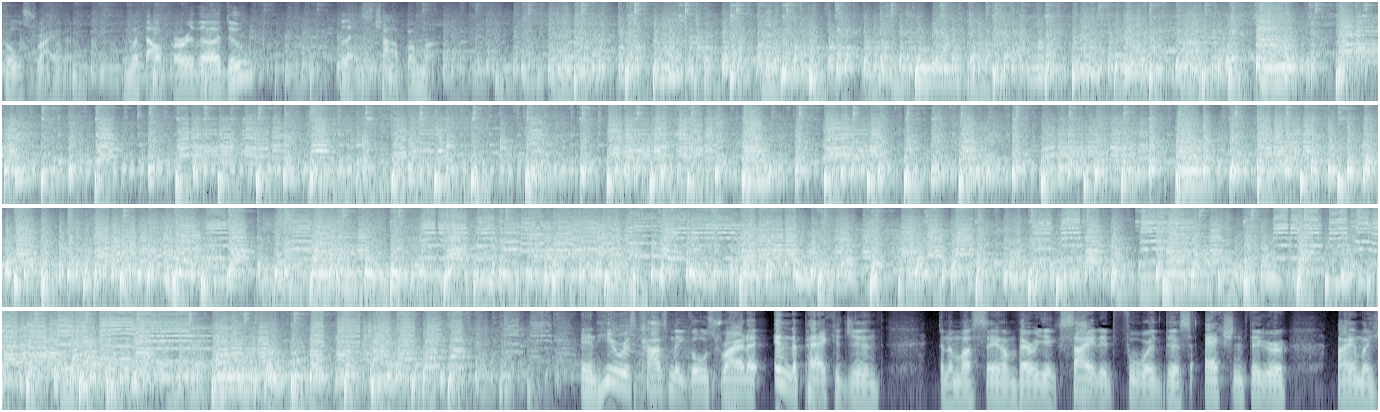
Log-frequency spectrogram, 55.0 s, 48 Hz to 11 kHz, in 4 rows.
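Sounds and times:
brass music over percussion: 0.0s - 48.5s.

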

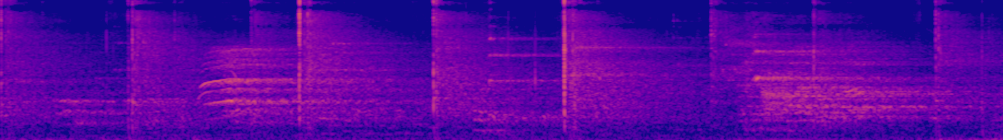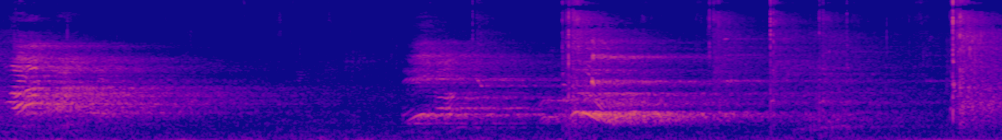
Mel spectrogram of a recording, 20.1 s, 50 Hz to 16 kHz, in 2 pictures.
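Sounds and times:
racket striking shuttlecock: 2.5s - 3.4s, 5.6s - 6.2s, 17.0s - 18.7s, 19.3s - 20.0s.

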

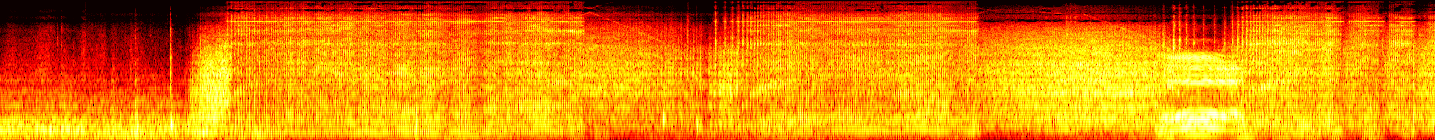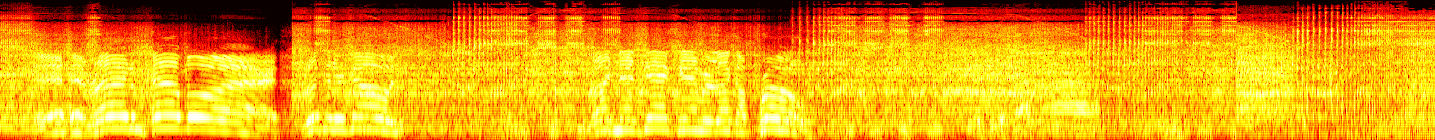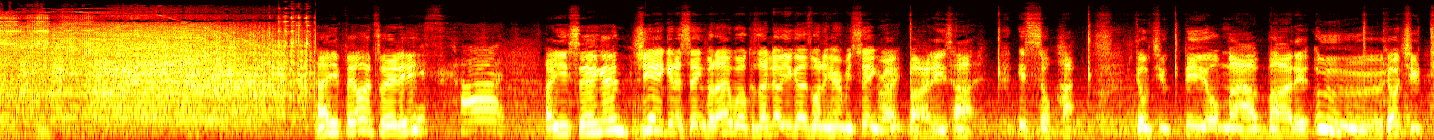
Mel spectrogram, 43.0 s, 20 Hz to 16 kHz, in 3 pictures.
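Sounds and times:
jackhammer chipping rock: 2.0s - 15.9s, 17.3s - 31.9s.

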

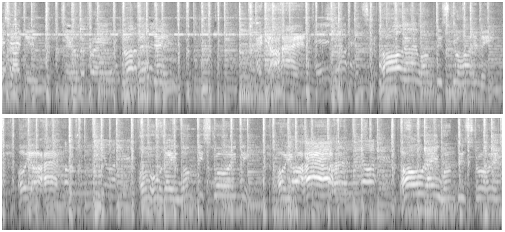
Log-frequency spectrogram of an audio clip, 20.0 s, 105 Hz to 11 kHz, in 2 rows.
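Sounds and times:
man singing: 0.0s - 3.6s, 5.0s - 20.0s
acoustic guitar strumming: 0.0s - 20.0s.

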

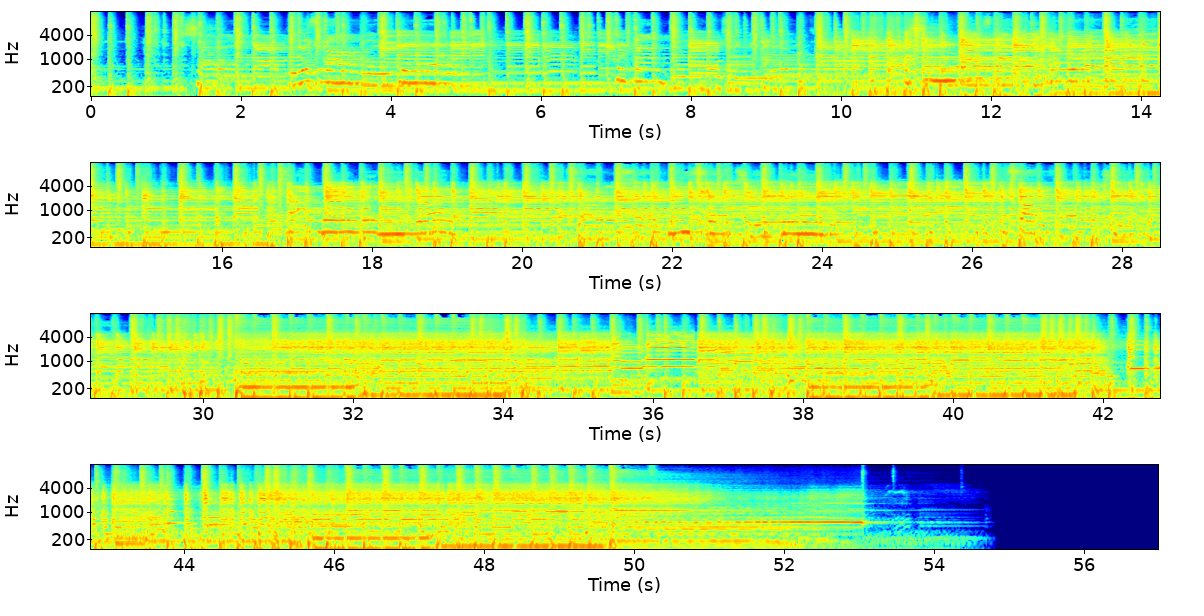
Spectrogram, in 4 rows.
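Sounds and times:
drums: 0.0s - 54.6s
electric guitar: 0.0s - 54.6s
bass line: 0.0s - 54.8s.

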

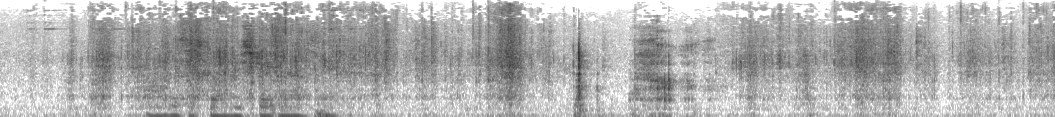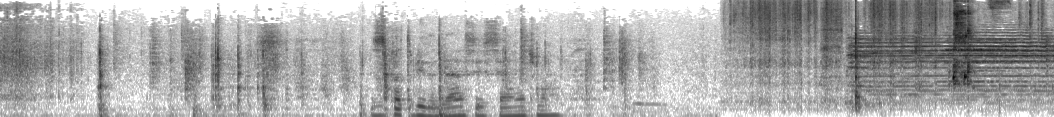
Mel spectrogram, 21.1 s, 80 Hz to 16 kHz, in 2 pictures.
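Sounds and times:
plastic bag crinkling: 0.5s - 5.8s, 7.2s - 11.6s, 17.8s - 20.5s.

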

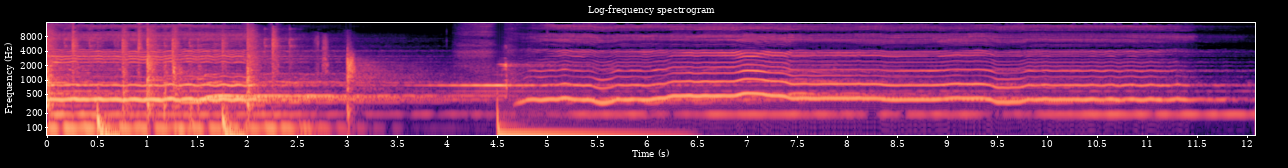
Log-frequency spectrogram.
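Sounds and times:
woman singing long wordless note: 0.0s - 12.0s
low backing drone: 1.3s - 6.7s.

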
